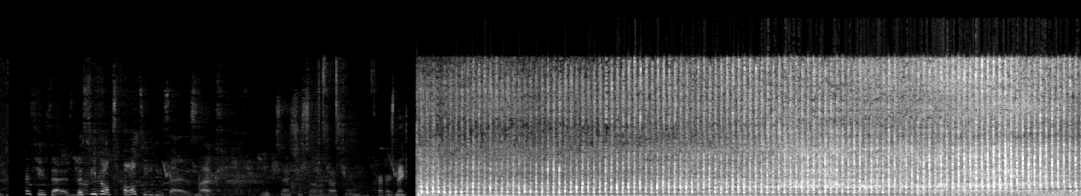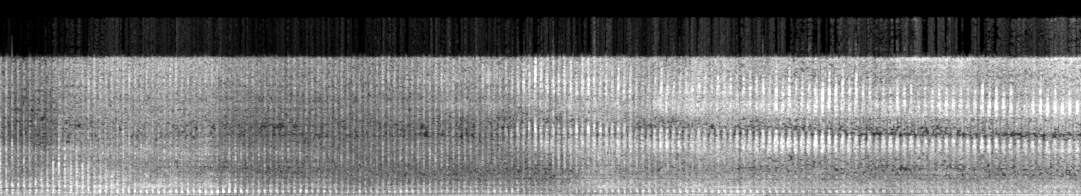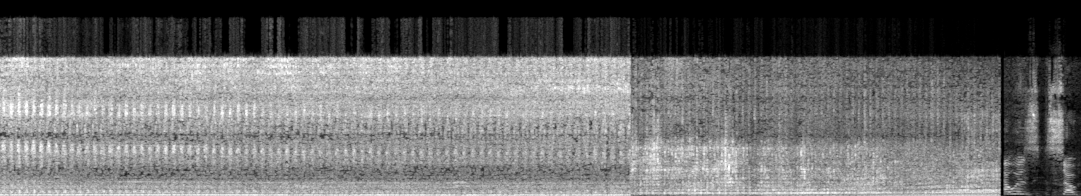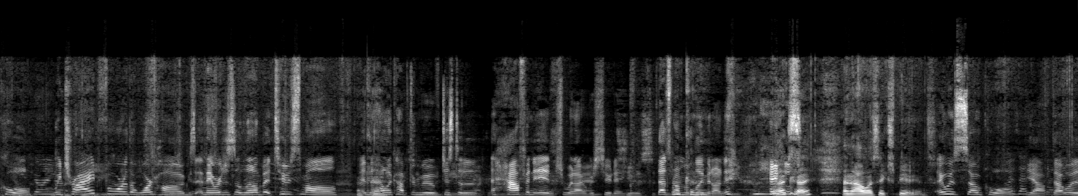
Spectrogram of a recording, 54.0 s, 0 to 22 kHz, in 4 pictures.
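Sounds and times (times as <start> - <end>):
helicopter rotor beating: 5.2 - 39.6.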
